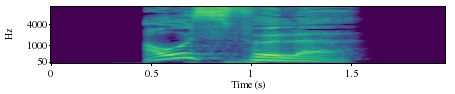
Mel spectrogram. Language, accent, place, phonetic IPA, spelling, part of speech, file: German, Germany, Berlin, [ˈaʊ̯sˌfʏlə], ausfülle, verb, De-ausfülle.ogg
- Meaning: inflection of ausfüllen: 1. first-person singular dependent present 2. first/third-person singular dependent subjunctive I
